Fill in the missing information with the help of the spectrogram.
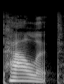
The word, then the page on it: palette: American English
